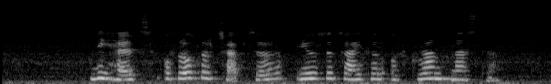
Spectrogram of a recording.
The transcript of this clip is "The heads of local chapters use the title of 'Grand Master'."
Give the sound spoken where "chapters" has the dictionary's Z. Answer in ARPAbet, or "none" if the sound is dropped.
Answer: none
